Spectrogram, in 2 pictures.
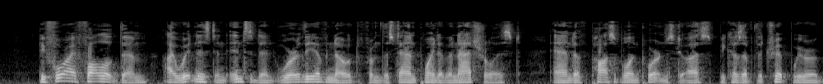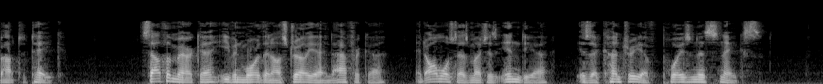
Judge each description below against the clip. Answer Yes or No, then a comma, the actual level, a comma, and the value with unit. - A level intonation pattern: No, average, 3.5 semitones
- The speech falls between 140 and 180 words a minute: No, average, 190 wpm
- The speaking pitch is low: Yes, low, 100 Hz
